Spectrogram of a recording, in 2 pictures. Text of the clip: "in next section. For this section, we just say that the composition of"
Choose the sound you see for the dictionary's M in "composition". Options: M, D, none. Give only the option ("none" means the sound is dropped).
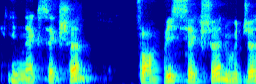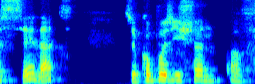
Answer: none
